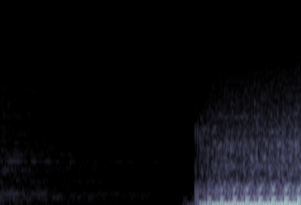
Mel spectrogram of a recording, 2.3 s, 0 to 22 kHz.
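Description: The tail of the music fades into near silence, then about one and a half seconds in a loud, steady low rumble starts abruptly. The rumble is a 2017 Triumph Street Twin's 900 cc parallel-twin engine idling through a Termignoni 2-into-1 exhaust, with a regular pulsing beat.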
